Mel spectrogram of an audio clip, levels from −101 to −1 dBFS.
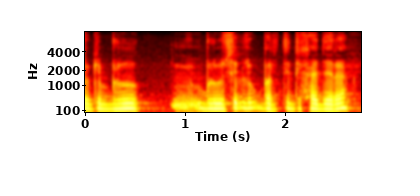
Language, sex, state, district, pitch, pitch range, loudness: Hindi, male, Arunachal Pradesh, Papum Pare, 140 Hz, 140-145 Hz, -17 LUFS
